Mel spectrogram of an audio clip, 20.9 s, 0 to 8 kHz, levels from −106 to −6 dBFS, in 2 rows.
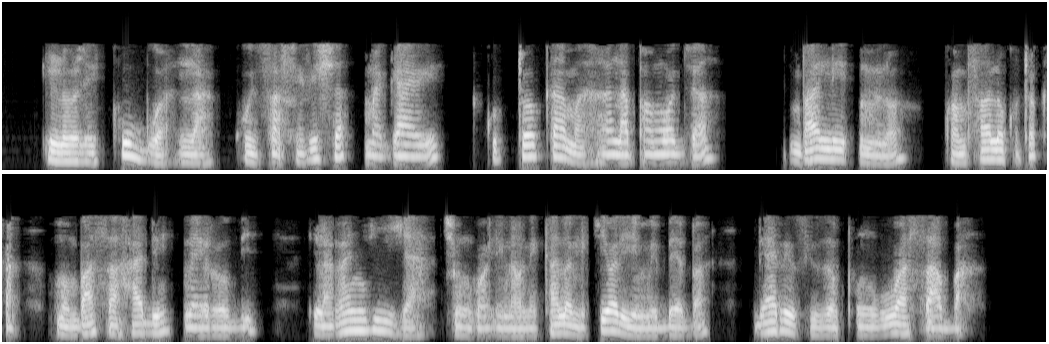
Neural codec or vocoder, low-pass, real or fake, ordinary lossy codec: codec, 16 kHz, 2 kbps, FunCodec, trained on Chinese and English, 25 frames a second; 7.2 kHz; fake; AAC, 16 kbps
